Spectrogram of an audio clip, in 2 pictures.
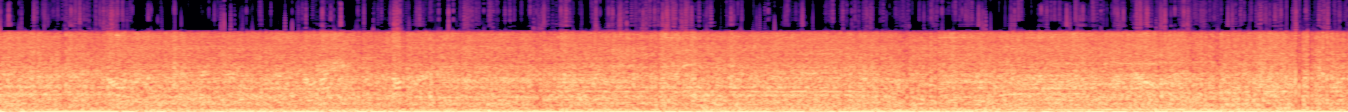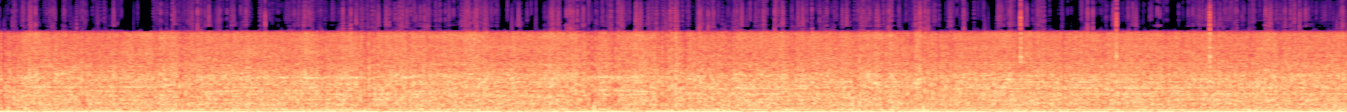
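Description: Heavy snow-removal machine's diesel engine running loudly and steadily under way, heard from inside the operator's cab.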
